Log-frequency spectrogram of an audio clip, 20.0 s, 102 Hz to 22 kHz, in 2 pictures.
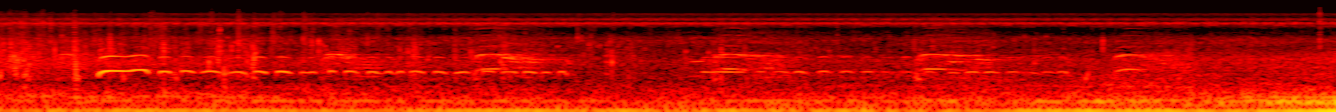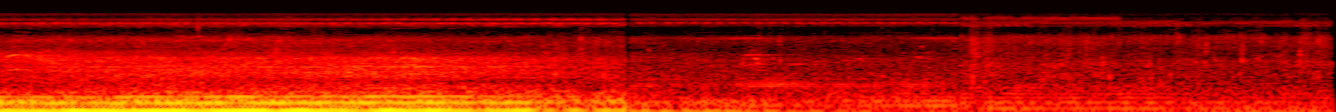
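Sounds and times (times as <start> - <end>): low rumble: 8.3 - 14.8.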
